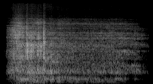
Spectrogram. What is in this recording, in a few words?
arachnid scream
